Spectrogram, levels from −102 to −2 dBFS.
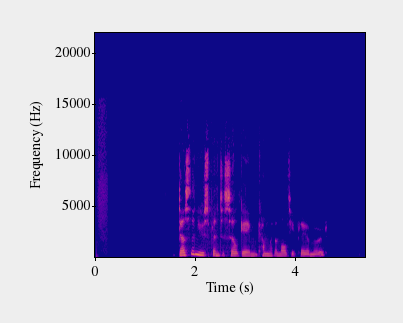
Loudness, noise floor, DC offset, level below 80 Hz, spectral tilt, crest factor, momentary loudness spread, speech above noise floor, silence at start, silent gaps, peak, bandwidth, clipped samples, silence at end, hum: -49 LUFS; under -90 dBFS; under 0.1%; under -90 dBFS; -3 dB/octave; 22 dB; 15 LU; over 40 dB; 0.1 s; 0.29-1.68 s; -32 dBFS; 13 kHz; under 0.1%; 0.85 s; none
